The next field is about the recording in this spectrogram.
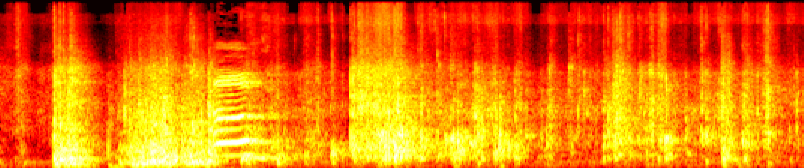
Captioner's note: cardboard rustles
